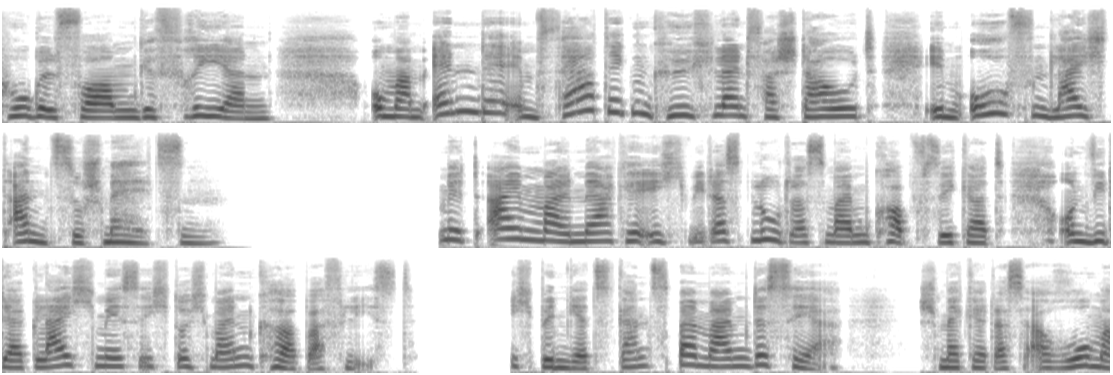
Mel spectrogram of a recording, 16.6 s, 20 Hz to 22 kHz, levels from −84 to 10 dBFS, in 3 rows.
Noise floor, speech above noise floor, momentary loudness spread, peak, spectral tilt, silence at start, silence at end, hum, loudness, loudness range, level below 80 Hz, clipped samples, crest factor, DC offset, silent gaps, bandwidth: under -90 dBFS; over 63 dB; 8 LU; -8 dBFS; -2.5 dB/octave; 0 s; 0 s; none; -27 LUFS; 3 LU; -54 dBFS; under 0.1%; 20 dB; under 0.1%; 6.80-7.72 s, 13.17-13.62 s; 17.5 kHz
